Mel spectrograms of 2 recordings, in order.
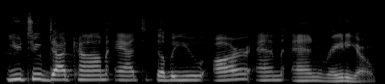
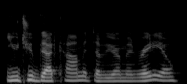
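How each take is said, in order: First: It is said more slowly. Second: It is said very fast.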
